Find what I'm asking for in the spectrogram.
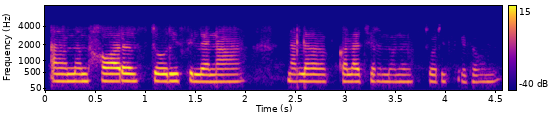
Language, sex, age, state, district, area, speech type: Tamil, female, 18-30, Tamil Nadu, Erode, rural, conversation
